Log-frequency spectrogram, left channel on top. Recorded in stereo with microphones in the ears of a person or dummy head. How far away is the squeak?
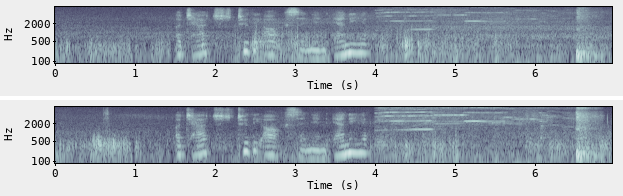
About 0.6 m.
